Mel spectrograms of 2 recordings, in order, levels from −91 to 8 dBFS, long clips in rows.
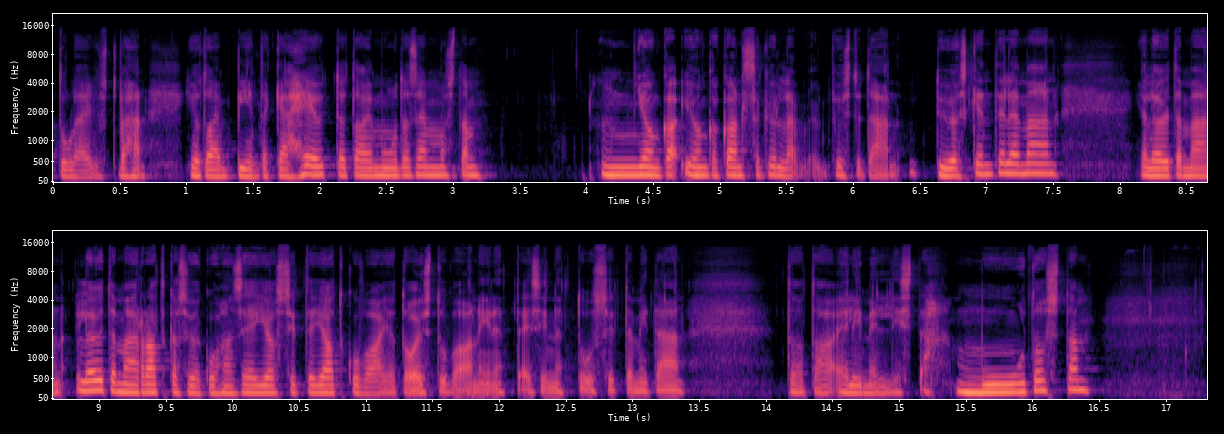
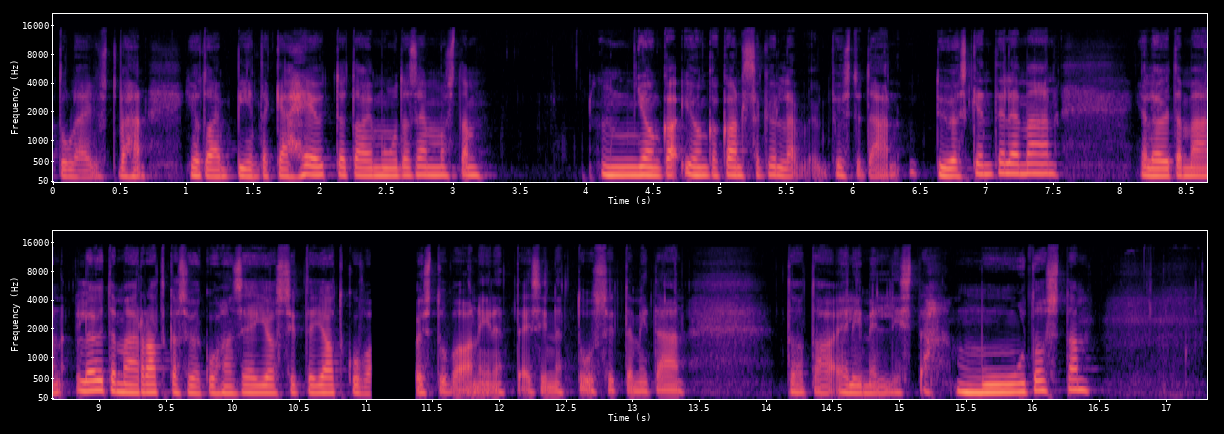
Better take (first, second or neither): first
